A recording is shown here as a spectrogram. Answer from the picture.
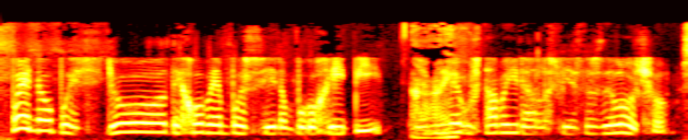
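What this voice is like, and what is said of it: Catalan accent in Spanish. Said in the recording (Spanish): “¿tiene usted acento catalán? ... Sí, tengo antepasados catalanes.”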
